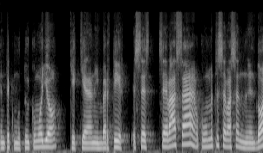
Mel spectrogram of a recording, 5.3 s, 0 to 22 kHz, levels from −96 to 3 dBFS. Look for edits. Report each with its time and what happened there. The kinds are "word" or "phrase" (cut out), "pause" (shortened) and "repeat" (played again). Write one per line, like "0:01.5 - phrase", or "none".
0:01.3 - pause
0:02.6 - pause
